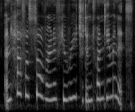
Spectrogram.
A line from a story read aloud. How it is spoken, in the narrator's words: cried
